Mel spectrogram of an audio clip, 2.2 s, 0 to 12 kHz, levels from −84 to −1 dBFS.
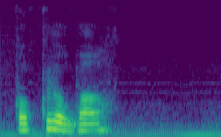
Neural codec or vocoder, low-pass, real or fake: codec, 44.1 kHz, 1.7 kbps, Pupu-Codec; 10.8 kHz; fake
